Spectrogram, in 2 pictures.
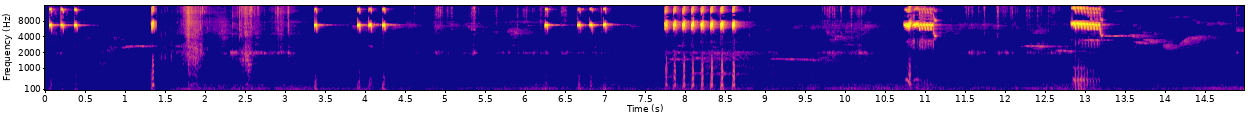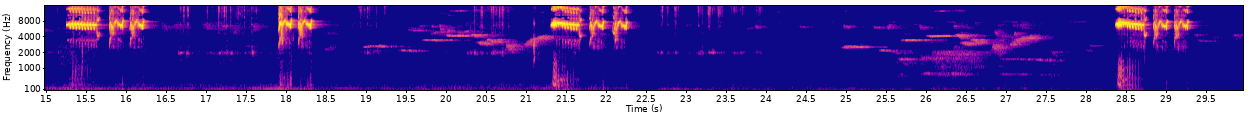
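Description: Blue-crowned hanging parrot (serindit) giving shrill, high-pitched calls: short sharp notes and brief trills every second or two, with a longer fast trill about eight seconds in, then a pause of several seconds before a last call near the end. These are a male's breeding-mood calls to a female.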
